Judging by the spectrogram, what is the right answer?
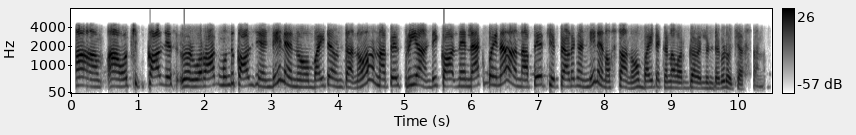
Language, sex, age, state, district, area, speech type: Telugu, female, 60+, Andhra Pradesh, Chittoor, rural, conversation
